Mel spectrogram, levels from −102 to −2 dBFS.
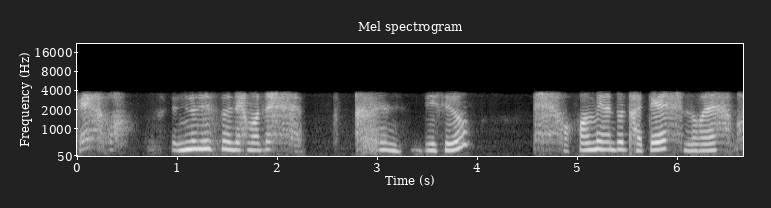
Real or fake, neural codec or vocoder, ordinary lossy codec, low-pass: fake; codec, 16 kHz in and 24 kHz out, 0.8 kbps, FocalCodec, streaming, 65536 codes; Opus, 64 kbps; 3.6 kHz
